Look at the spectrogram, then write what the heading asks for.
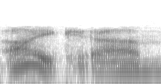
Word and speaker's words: Icke: They called me Ike. They called you Ike? Yeah. I mean, you don't pronounce the C.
